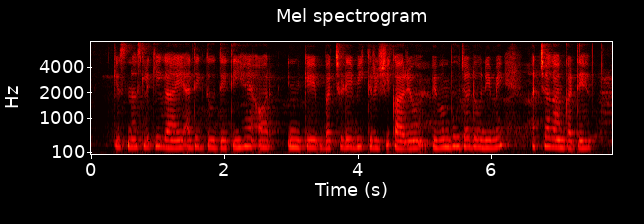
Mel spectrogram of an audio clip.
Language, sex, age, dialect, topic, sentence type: Hindi, male, 18-24, Hindustani Malvi Khadi Boli, agriculture, question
